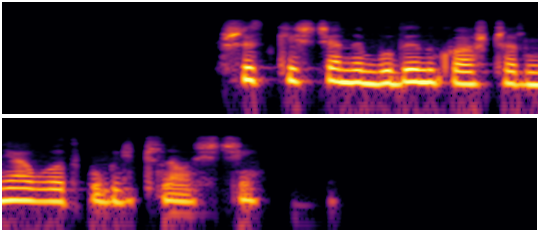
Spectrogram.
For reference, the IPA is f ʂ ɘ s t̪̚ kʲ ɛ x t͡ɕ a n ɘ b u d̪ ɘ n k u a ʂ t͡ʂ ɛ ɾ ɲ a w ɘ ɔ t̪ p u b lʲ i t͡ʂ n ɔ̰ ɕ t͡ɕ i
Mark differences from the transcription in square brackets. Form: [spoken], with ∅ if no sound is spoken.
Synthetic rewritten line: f ʂ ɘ s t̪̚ kʲ ɛ [ɕ] t͡ɕ a n ɘ b u d̪ ɘ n k u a ʂ t͡ʂ ɛ ɾ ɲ a w ɘ ɔ t̪ p u b lʲ i t͡ʂ n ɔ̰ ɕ t͡ɕ i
